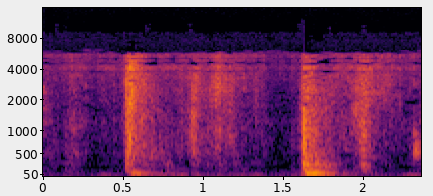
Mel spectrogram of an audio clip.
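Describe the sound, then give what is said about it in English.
Two heavy, booming thuds as first the Atom Man and then the Man of Steel strike the earth by the city's North Canal, about a second apart. Each is loud, with a deep low impact, and a faint murmur of background noise fills the gap. “there are two smashing, sickening thuds, as first the Atom Man and then the Man of Steel strike the earth and lie still.”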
